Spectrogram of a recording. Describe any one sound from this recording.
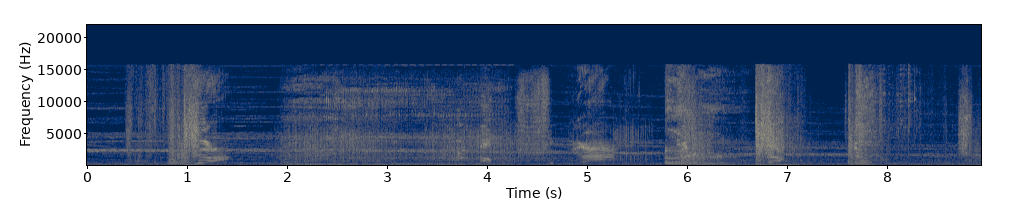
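A man grunts as he struggles in a fight.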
